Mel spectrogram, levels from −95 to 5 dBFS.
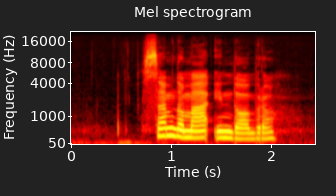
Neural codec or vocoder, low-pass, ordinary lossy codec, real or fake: vocoder, 44.1 kHz, 128 mel bands, Pupu-Vocoder; 19.8 kHz; none; fake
